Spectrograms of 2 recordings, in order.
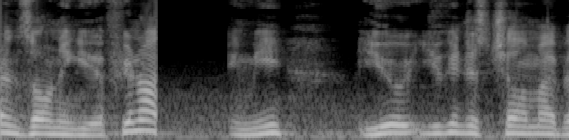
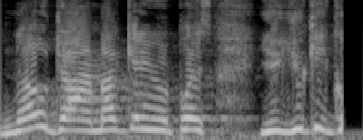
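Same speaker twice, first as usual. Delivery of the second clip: quick, high-pitched mock girlfriend; high girl voice; 9 semitones higher, faster than usual. Mocking the girl's reply on the call, high and fast. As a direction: rattle it off high like an offended girl. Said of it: "And she goes".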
